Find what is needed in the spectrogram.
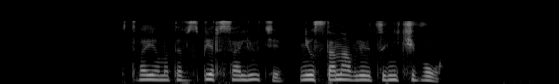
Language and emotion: Russian, angry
